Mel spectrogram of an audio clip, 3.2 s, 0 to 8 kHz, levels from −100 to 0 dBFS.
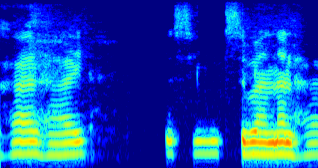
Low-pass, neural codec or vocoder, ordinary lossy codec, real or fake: none; none; none; real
